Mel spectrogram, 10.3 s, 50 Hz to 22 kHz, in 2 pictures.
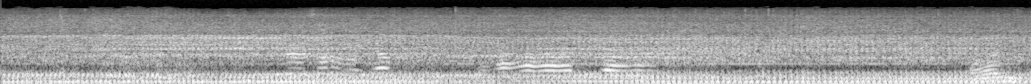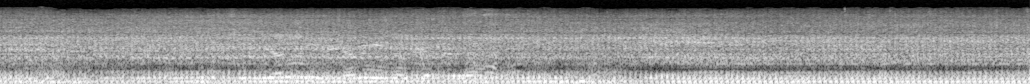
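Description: A KTM Duke 200 motorcycle engine runs steadily while riding on a rural hill road, a continuous low rumble with road clatter throughout, and people talk over it.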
